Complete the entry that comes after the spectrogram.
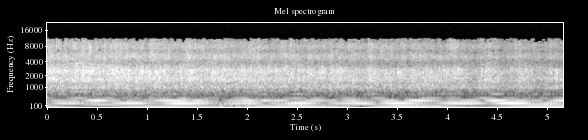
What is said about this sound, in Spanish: Ahora dale un fuerte aplauso al Rey que vive.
